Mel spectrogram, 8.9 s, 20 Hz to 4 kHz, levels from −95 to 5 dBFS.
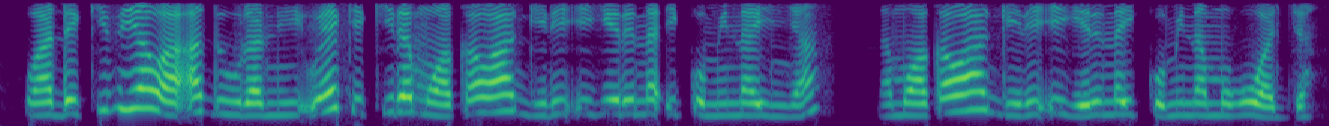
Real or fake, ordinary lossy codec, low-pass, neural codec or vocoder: real; AAC, 32 kbps; 3.6 kHz; none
